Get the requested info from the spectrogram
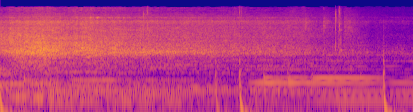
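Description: Studded bicycle tyres hissing on a concrete floor as an electric bike passes close and rolls away, fading over the first second or two. Background music with sustained chords plays throughout.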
